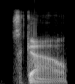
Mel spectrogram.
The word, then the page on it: scow: British English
